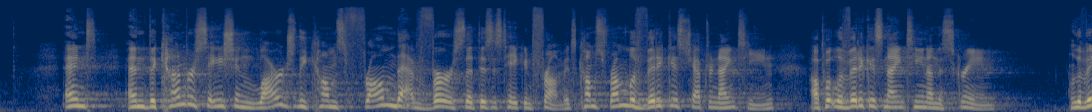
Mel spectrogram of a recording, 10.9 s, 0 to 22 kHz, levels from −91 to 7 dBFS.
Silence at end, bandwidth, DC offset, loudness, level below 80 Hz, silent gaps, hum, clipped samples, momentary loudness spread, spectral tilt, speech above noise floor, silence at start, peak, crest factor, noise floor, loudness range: 0 s; 16.5 kHz; under 0.1%; -30 LUFS; -66 dBFS; none; none; under 0.1%; 10 LU; -6 dB/octave; 39 dB; 0.65 s; -10 dBFS; 20 dB; -68 dBFS; 2 LU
